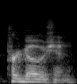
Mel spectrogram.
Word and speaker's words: Prigozhin: How do you pronounce his name again? Prigozhin.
